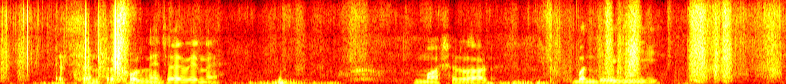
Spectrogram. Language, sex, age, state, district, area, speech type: Dogri, male, 30-45, Jammu and Kashmir, Kathua, urban, spontaneous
